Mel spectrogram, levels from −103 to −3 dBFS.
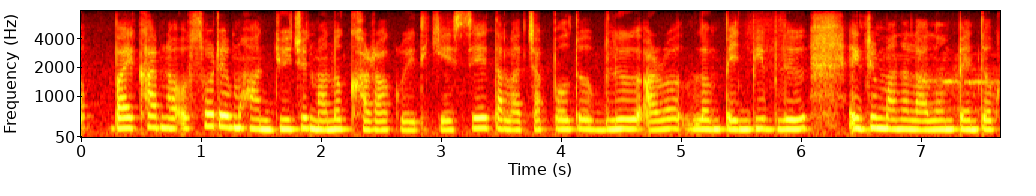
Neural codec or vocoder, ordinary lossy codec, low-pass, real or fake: none; none; none; real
